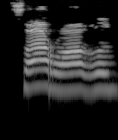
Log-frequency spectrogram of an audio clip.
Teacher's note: یہاں پر را کو موٹا پڑھیں گے اور غین کو بھی موٹا پڑھیں گے۔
